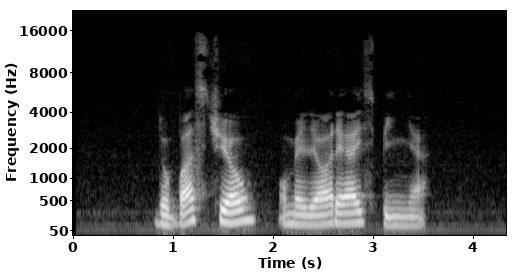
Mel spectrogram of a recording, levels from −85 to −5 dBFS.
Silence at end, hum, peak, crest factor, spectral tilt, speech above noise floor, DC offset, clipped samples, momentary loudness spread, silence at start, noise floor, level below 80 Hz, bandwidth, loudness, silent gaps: 0.8 s; 60 Hz at -50 dBFS; -2 dBFS; 18 dB; -7.5 dB/octave; 41 dB; under 0.1%; under 0.1%; 13 LU; 0.8 s; -57 dBFS; -54 dBFS; 14.5 kHz; -18 LUFS; none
